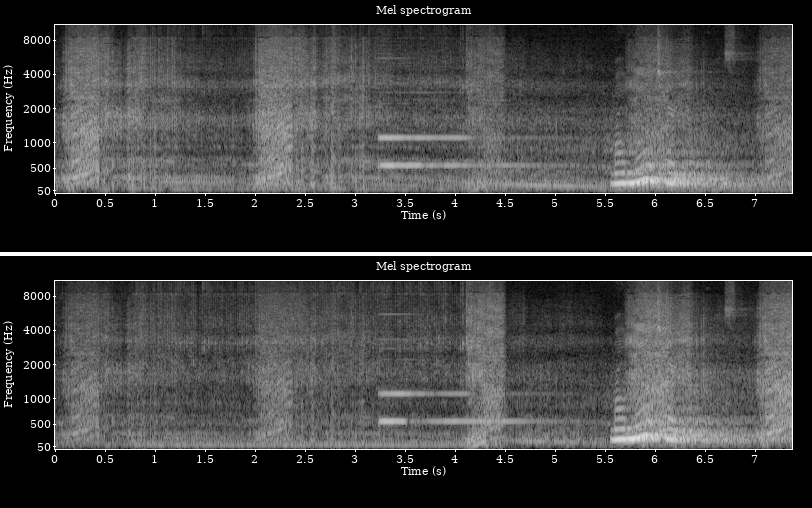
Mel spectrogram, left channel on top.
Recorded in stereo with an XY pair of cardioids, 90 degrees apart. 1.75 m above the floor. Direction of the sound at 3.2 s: 45° left.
